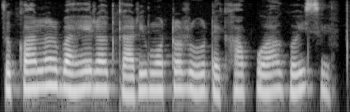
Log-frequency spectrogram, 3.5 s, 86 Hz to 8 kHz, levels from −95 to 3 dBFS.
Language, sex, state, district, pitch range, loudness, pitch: Assamese, female, Assam, Kamrup Metropolitan, 200-220 Hz, -17 LUFS, 210 Hz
